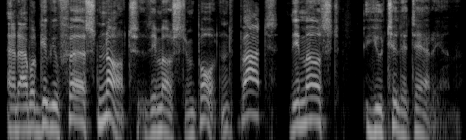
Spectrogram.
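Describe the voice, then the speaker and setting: A man voicing a sober, courteous elderly French colonel in a measured, formal and deliberate manner. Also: mid-range voice, big pitch swings, vocal fry, no room sound, clean studio sound, pitched above the performer's own voice, full character voice.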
